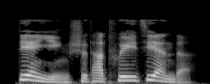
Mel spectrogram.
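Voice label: Chinese; hsk2; 是。。。的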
